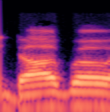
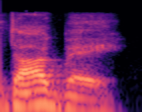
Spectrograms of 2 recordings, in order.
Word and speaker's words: Dogboe: to everyone out there people say dog bow and dog bait i don't really i think the correct way to say is dog bay yeah yeah the way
